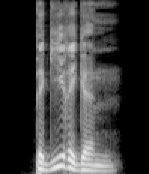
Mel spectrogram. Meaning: strong dative masculine/neuter singular of begierig
- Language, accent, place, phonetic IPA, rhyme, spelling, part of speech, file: German, Germany, Berlin, [bəˈɡiːʁɪɡəm], -iːʁɪɡəm, begierigem, adjective, De-begierigem.ogg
